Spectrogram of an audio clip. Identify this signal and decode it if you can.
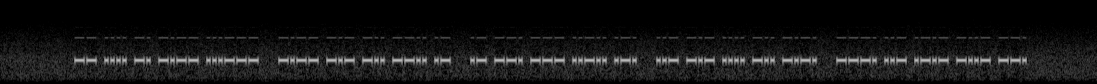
Morse code (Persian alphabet), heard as a keyed tone, machine-sent, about 40 wpm, 1150 Hz. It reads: محنظق ظکدزا اژعضر طکحدث چطصخژ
